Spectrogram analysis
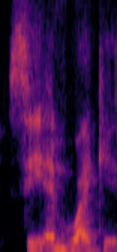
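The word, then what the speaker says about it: CMYK: हम प्रोनाउंस करते हैं इसको प्रोनाउंस हम सेपरेट लेटर से प्रोनाउंस करेंगे हम इसको प्रोनाउंस करेंगे सी एमवाई के सीएम वाई के का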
